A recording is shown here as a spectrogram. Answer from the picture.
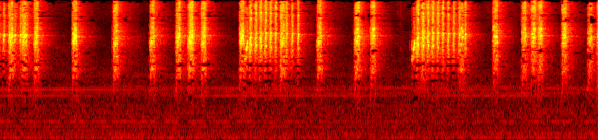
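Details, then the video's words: Cucak kinoi song used as a training recording for other songbirds, dense and sharp: bursts of high, rapid chirps and trills in clusters about half a second apart, with brief pauses between phrases. "suara masteran cucak kinoi full suara rapat tajam"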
